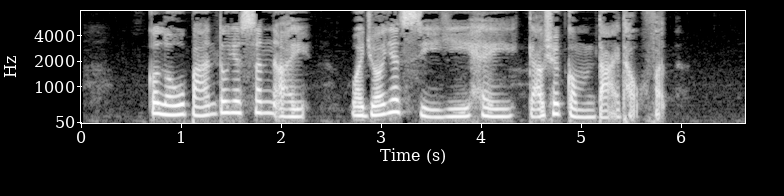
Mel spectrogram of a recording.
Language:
Cantonese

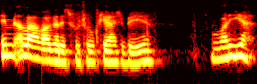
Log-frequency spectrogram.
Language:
Kashmiri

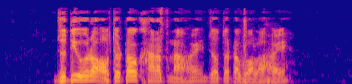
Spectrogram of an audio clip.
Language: Bangla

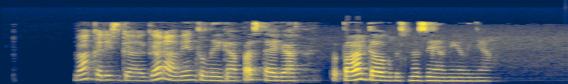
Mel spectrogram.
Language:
Latvian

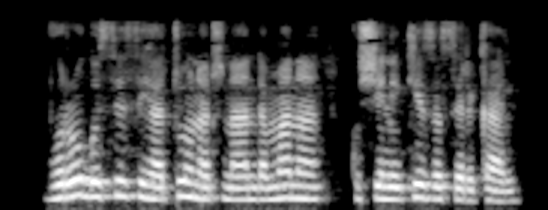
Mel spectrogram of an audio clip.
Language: Swahili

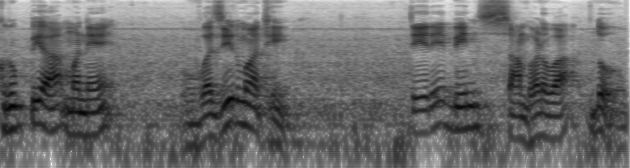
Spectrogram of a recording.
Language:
Gujarati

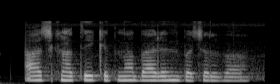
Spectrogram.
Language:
Bhojpuri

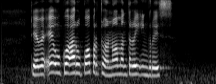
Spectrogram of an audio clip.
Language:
Javanese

